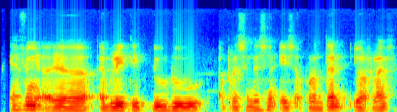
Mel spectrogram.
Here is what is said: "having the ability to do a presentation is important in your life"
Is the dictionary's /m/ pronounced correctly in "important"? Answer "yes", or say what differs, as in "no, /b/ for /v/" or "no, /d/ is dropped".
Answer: no, /m/ is dropped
